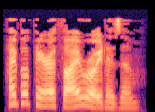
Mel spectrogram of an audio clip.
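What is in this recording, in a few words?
"hypoparathyroidism", British English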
